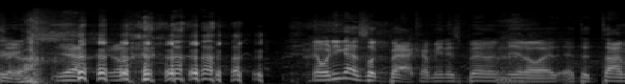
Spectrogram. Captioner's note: laugh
